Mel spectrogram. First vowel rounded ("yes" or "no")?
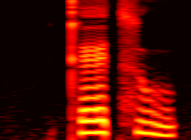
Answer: no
